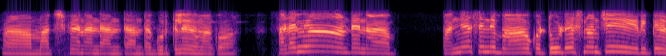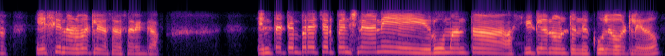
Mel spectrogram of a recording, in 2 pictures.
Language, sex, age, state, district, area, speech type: Telugu, male, 18-30, Telangana, Vikarabad, urban, conversation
